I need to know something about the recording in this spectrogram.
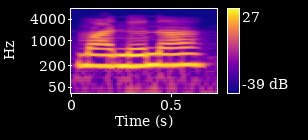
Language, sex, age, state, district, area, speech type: Bodo, female, 45-60, Assam, Chirang, rural, spontaneous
